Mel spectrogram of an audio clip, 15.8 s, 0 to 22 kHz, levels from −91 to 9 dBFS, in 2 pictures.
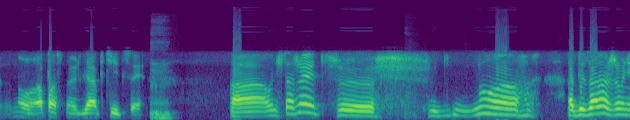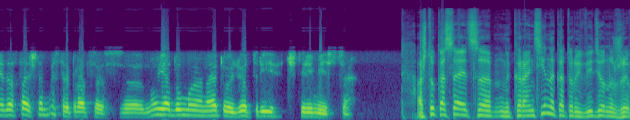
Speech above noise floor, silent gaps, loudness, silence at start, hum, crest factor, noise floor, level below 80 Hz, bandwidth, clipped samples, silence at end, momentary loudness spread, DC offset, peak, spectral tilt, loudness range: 45 dB; none; -12 LUFS; 0.2 s; none; 12 dB; -57 dBFS; -50 dBFS; 16.5 kHz; 0.2%; 0 s; 13 LU; under 0.1%; 0 dBFS; -5 dB/octave; 3 LU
